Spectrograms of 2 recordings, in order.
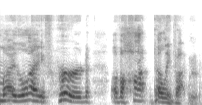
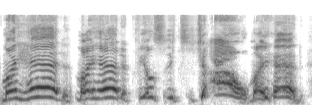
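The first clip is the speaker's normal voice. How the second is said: much higher and louder, crying out about his head; pained shout; 10 semitones higher, 5 dB louder, slower than usual. Retold or imitated. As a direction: yell out in sudden pain. Friend in pain, head.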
